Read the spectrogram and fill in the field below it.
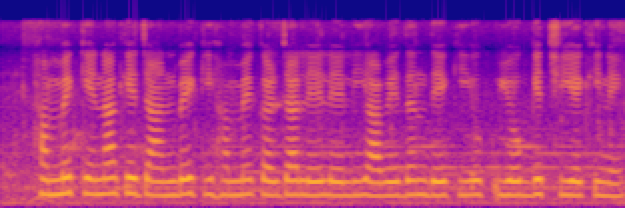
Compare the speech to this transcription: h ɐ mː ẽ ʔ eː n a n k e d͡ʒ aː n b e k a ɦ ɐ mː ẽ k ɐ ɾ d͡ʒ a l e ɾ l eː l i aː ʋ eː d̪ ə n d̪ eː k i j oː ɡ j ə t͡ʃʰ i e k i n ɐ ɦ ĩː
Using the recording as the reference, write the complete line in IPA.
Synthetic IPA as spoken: h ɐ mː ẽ k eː n a k e d͡ʒ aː n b e k i ɦ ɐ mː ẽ k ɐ ɾ d͡ʒ a l e l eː l i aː ʋ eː d̪ ə n d̪ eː k i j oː ɡ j ə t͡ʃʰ i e k i n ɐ ɦ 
